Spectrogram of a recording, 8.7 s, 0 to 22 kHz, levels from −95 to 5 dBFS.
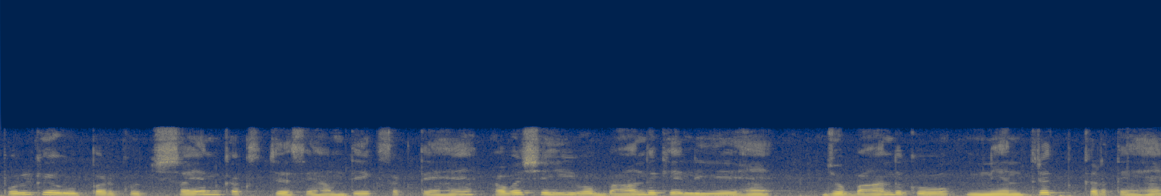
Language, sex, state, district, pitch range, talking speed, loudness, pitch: Hindi, male, Uttar Pradesh, Etah, 165-180 Hz, 170 wpm, -20 LUFS, 170 Hz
